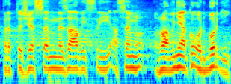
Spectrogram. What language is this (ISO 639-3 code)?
ces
